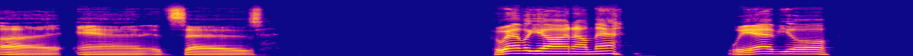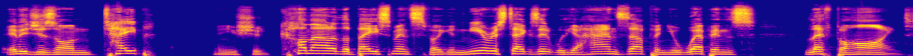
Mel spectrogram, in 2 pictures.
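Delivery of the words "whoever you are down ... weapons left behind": amateur put-on Australian accent, amplified as through megaphone. Relaying a message shouted down through an opening, in an attempted australian accent. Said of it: "somebody with a better Australian accent than I'm going to be able to do".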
